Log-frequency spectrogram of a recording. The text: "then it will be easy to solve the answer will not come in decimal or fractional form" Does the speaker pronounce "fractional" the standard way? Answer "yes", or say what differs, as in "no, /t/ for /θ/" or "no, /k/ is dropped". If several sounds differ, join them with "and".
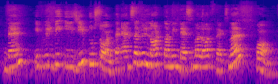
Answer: no, /s/ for /ʃ/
